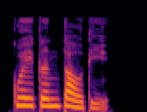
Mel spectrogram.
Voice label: "归根到底", Chinese

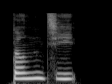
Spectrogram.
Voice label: "登机", Chinese

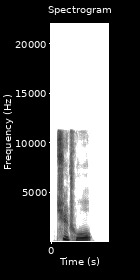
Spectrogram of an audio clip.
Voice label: "去除", Chinese

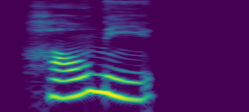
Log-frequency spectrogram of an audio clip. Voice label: "毫米", Chinese

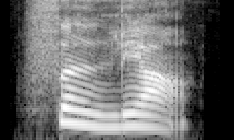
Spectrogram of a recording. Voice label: "分量", Chinese

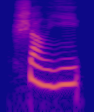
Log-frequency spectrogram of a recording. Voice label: "上衣", Chinese

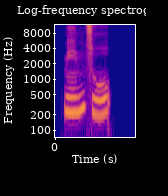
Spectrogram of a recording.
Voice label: "民族", Chinese

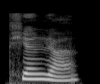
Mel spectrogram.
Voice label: "天然", Chinese

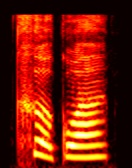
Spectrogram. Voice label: "客观", Chinese

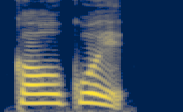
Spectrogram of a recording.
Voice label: "高贵", Chinese

